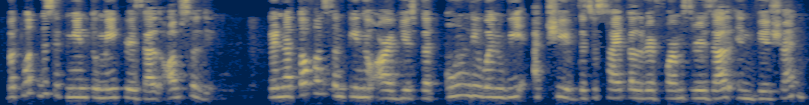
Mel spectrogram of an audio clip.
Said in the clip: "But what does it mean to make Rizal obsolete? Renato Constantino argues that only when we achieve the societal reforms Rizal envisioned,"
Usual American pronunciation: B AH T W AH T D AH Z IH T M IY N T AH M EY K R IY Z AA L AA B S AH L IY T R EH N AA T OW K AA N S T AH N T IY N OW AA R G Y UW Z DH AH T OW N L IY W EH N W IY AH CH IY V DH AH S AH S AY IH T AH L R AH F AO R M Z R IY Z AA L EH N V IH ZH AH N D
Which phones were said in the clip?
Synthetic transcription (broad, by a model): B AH T W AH T D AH S IH T M IY N T AH M EY K R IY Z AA L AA B S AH L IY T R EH N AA T OW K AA N S T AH N T IY N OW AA R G Y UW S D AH T OW N L IY W EH N W IY AH CH IY V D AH S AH S AY T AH L R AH F AO R M S R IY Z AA L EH N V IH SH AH N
